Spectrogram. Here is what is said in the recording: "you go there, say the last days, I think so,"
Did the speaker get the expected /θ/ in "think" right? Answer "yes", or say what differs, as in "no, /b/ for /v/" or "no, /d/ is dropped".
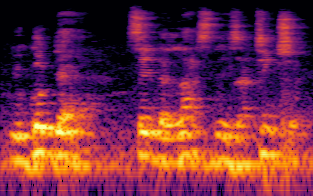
no, /t/ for /θ/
